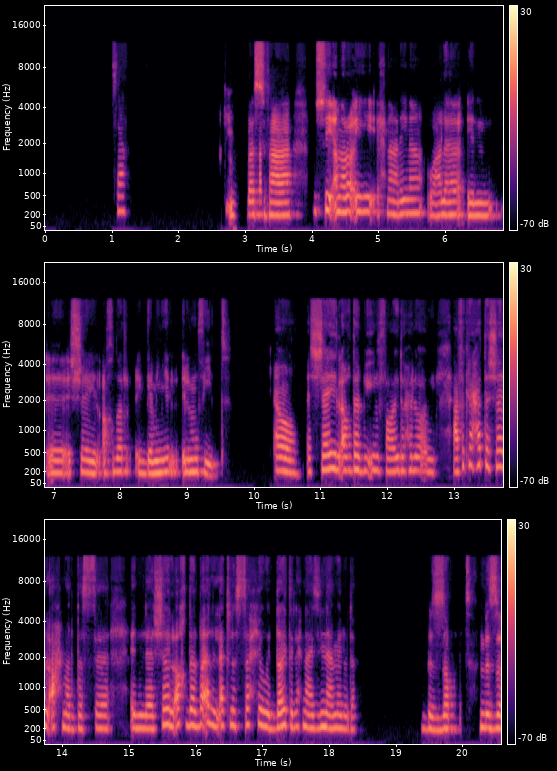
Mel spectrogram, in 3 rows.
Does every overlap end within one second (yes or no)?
yes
